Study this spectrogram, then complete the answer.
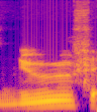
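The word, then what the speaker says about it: Nuvve: to grid charging company uh pronounce it as newv Nu vve is going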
